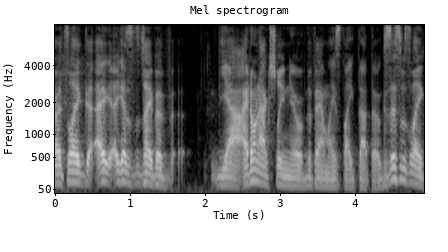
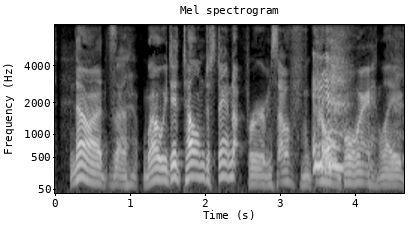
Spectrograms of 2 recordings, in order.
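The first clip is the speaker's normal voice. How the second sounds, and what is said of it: Put-on accent voicing a neighbor. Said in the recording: “Is that supposed to be an Oklahoma accent? ... No, that was supposed to be, like, sawed-off shotgun accent. That's the lady across the street.”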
